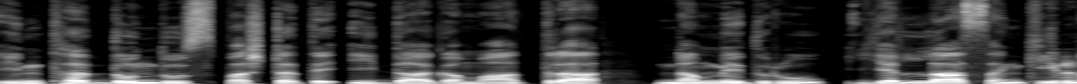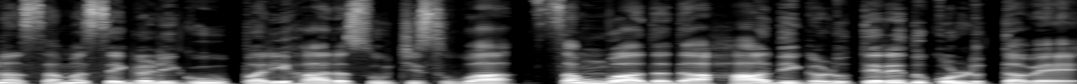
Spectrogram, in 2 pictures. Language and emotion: Kannada, neutral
